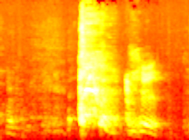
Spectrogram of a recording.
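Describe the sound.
Coughing and throat clearing right after choking, with two loud, rough bursts, the first longer and stronger, following a quieter murmur.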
